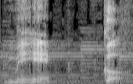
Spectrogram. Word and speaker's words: MAKE: एम की आवाज म, ए का नाम ए, के की आवाज क और ई को भूल जाना है, इसलिए शब्द का उच्चारण होगा मे क, मेक।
